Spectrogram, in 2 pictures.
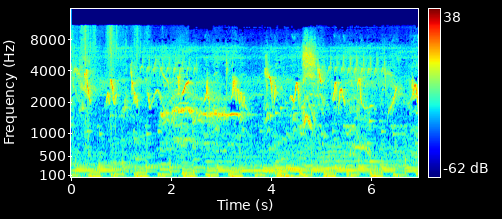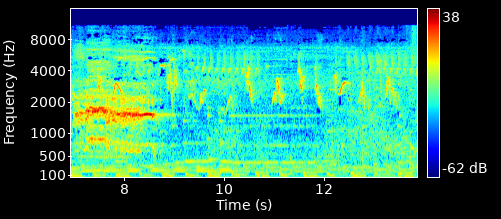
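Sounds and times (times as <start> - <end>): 
birds chirping: 0.0 - 13.8
rooster crowing: 1.7 - 3.6, 7.0 - 8.7.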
